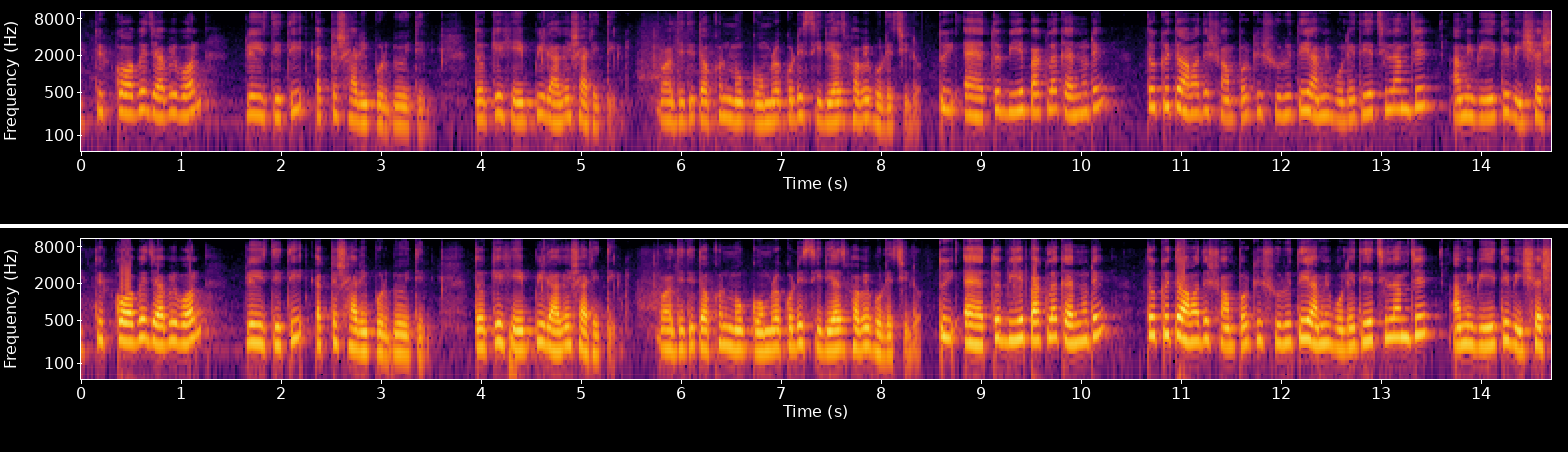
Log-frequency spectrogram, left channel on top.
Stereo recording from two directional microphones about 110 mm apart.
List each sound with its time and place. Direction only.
0.1 s a woman's voice: 25° right (ahead or behind)
6.4 s speech: 15° right (ahead or behind)
7.1 s a woman's voice: 25° right (ahead or behind)
8.8 s a woman's voice: 50° right (ahead or behind)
